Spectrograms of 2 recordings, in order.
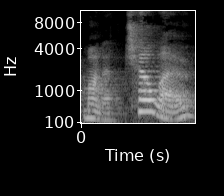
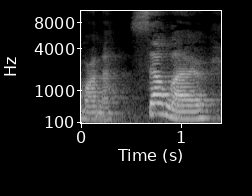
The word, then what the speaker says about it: Monticello: I'm not from Monticello, which is how they pronounce that. We call it Monticello in the South.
